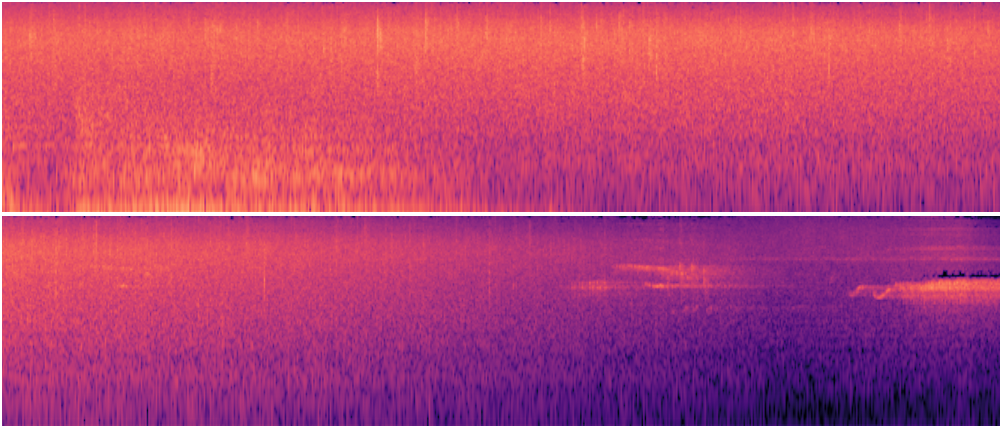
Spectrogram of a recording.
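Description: Rain falling with a long, deep rumble of thunder over the first several seconds, then the rain fading out gradually. A few faint high chirps sound near the end.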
